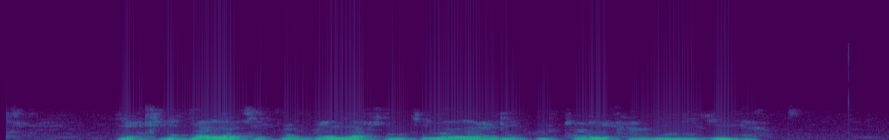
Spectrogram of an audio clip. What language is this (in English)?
Spanish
